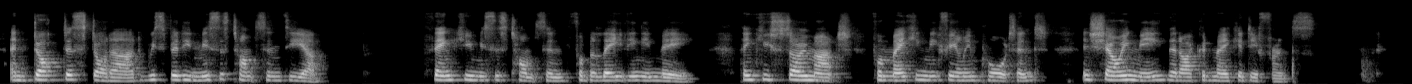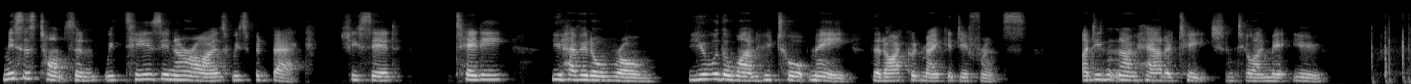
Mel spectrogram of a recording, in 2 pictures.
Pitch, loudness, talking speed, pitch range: 195 Hz, -20 LUFS, 155 wpm, 175-210 Hz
